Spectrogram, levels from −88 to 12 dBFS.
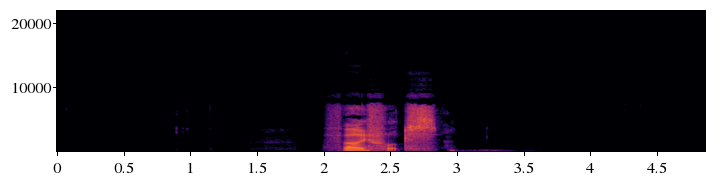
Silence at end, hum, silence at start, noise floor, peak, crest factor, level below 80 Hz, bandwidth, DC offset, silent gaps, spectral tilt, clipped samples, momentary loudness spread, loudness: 2 s; none; 2.05 s; -90 dBFS; -2 dBFS; 26 dB; -70 dBFS; 9.6 kHz; under 0.1%; none; -3 dB/octave; under 0.1%; 6 LU; -21 LUFS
